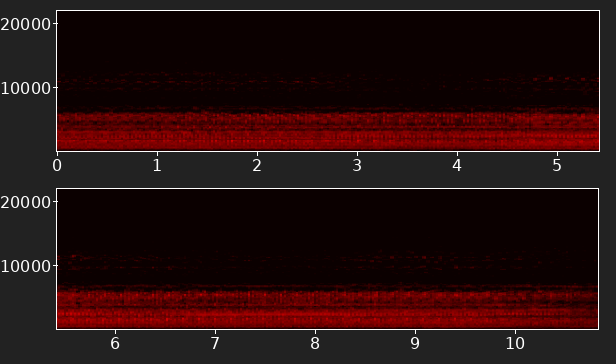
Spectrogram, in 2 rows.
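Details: 2020 Chevy Malibu 1.5 turbo, just restarted after vacuum pump replacement and oil and coolant refill: quiet, steady idle with a soft, even patter, no misses or knocks, no check engine light; normal idle.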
